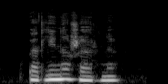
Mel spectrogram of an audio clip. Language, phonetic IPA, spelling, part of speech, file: Polish, [ˌpadlʲĩnɔˈʒɛrnɨ], padlinożerny, adjective, LL-Q809 (pol)-padlinożerny.wav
